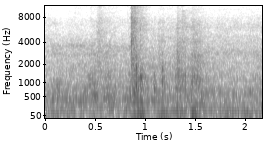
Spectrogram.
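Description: Foosball table in play: a sharp knock about a second in, followed by a few lighter clacks of ball, rods and figures, over the chatter of a hall.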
